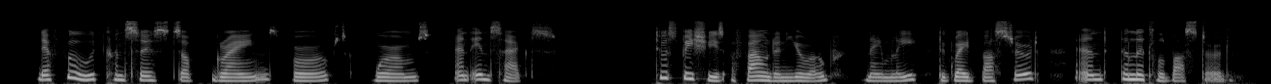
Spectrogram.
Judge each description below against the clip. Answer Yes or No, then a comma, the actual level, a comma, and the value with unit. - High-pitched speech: No, medium, 180 Hz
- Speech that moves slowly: Yes, slow, 110 wpm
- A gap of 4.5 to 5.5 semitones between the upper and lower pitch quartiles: Yes, average, 4.8 semitones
